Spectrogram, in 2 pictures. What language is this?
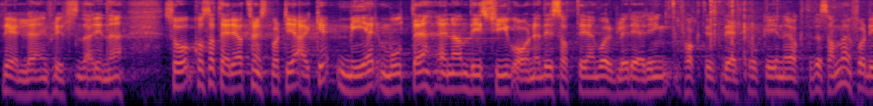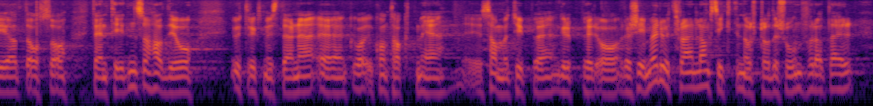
Norwegian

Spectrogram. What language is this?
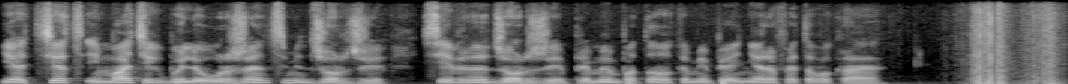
Russian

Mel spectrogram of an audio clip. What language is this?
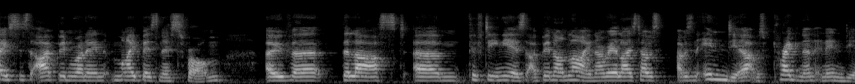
English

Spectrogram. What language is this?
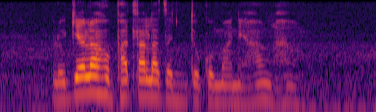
Southern Sotho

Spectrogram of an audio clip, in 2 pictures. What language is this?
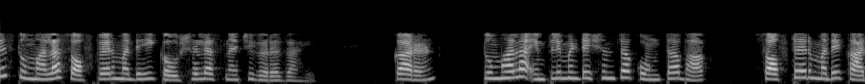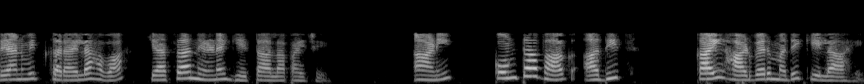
Marathi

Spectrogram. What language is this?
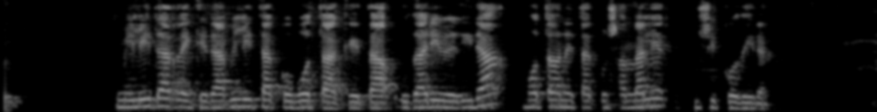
Basque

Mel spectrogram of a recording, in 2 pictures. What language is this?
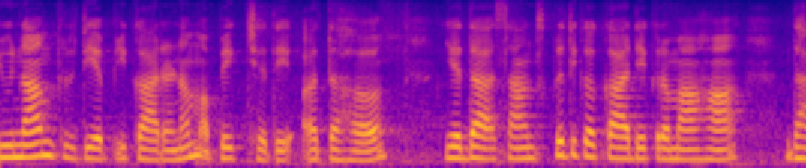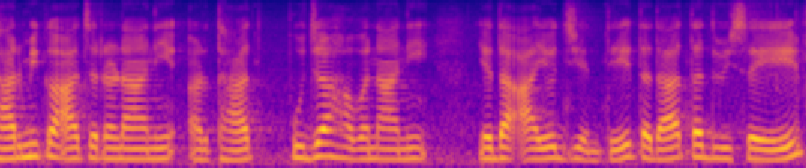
Sanskrit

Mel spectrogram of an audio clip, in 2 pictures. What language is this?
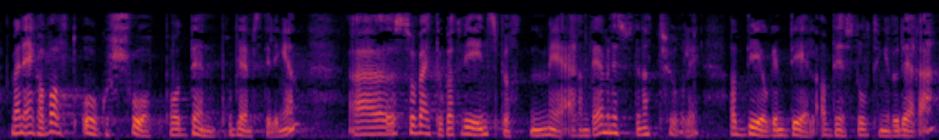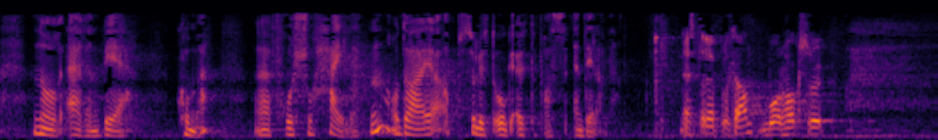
Norwegian Nynorsk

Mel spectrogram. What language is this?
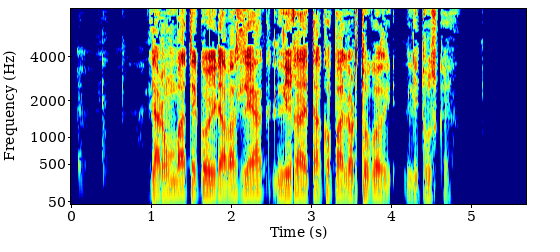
Basque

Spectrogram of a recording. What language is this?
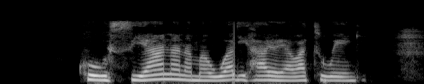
Swahili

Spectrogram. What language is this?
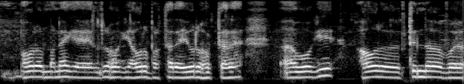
Kannada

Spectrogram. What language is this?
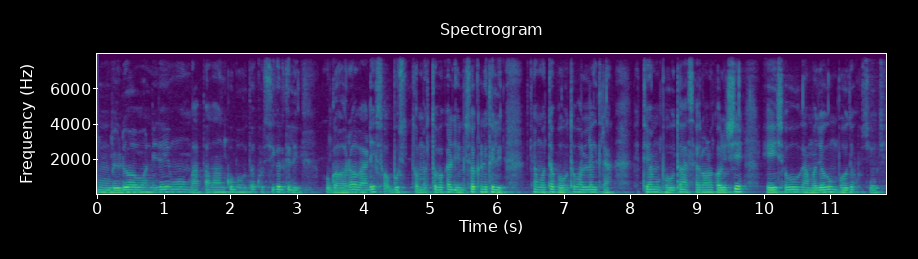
Odia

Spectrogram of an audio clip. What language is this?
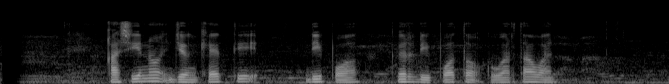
Sundanese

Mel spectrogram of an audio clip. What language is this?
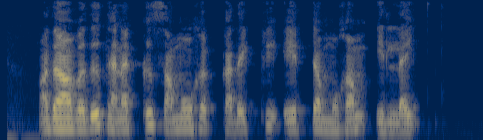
Tamil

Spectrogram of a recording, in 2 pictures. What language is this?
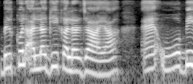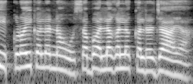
Sindhi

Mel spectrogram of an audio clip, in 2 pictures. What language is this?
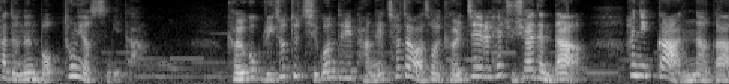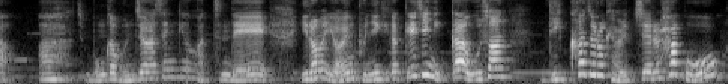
Korean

